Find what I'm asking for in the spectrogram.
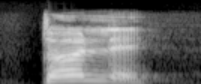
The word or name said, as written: tole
